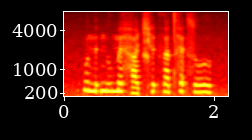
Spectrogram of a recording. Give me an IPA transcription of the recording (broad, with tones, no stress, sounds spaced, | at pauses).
p u˦˨ n ɪ˦ ʔ n u˦ m ɛ˦˨ h ä˨ t͡ɕʰ ɪ˦ ʔ θ ä˦˨ tʰ ɛ˦ ʔ sʰ o˦ ʊ̯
